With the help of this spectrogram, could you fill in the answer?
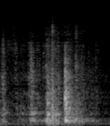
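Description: A chair is shoved under a door, producing a brief scraping rumble with two firmer knocks in the middle, moderately loud and then fading out quickly.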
